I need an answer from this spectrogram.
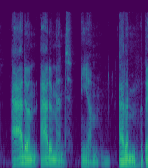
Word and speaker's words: adamantium: The word is a pseudo-Latin pronunciation based on the English noun and adjective adamant. Okay. Added to the Neo-Latin suffix ium. All right. So it's adamantium.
